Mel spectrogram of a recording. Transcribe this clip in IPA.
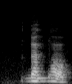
ɠɐɡbɔ

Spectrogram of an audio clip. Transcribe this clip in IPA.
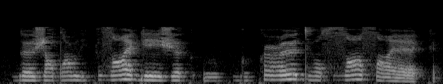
ɡœʒɛdˤuβe̤k zˤæ ɡeʒœk ʔo̤kɡo̤k ʕœdʱøsˤ zˤɛsˤ æk

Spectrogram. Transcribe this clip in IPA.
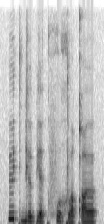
y˥tʲbʲø˧pʲɛ˧˩k fʊ˥˧xɾʊ˧˩ qʼœ˧

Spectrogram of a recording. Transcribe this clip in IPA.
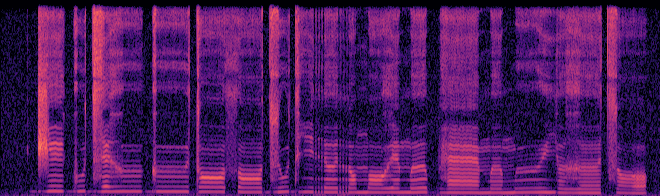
d͡ʒe ɡud͡zɛ ɣɯːɡɯːdɔː θɔːd͡zudʱi rəːrɔmɔɣɛ məːbʱæː məːmɯːjə ɣəːt͡sɔ

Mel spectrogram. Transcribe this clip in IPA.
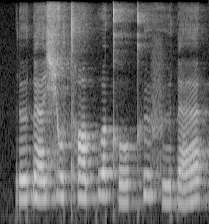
ɾø˩˥ ɗæ˩˥ɕo˦tʰɑ˦ kʷɑ˦kʰo˩˧kʰʉ˦ fʉ˩˧ɗæ˩˥

